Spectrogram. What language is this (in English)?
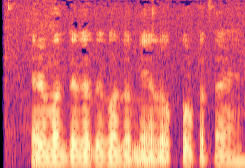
Bangla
